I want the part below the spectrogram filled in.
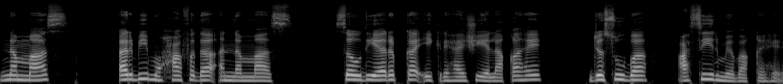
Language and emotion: Urdu, neutral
